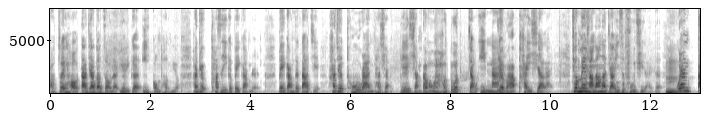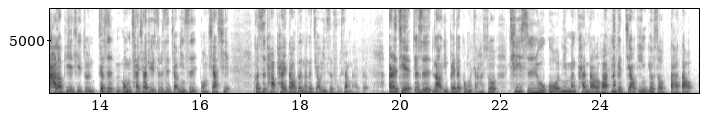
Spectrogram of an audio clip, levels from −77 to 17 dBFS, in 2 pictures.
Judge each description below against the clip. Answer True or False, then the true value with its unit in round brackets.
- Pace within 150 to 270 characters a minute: False (310 characters per minute)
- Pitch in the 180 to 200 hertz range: True (185 Hz)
